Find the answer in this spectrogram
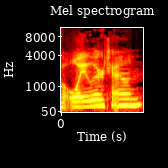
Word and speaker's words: Eulertown: Is there a silent E at the beginning of Eulertown? It's not silent. It makes an oi sound with the U.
